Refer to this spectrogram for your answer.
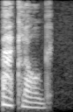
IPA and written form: ˈbækˌlɒɡ (backlog)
